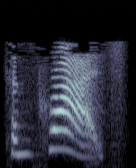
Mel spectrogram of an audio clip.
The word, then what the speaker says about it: comprise: 重音放在第二个音节上，O 字母发作 a， I 字母发 I 的本字母音，单词就读作 comprise。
